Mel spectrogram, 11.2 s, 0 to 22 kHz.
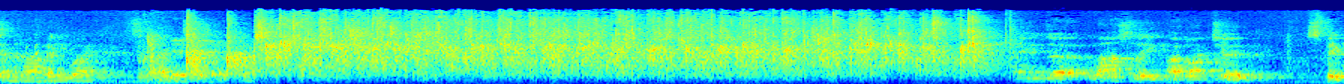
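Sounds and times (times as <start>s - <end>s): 
speech: 0.2s - 2.3s, 9.2s - 11.1s
seminar audience applause: 1.6s - 8.5s.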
